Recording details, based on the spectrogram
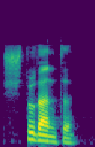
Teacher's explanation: the only thing that you can hear from the first syllable, it's a sh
